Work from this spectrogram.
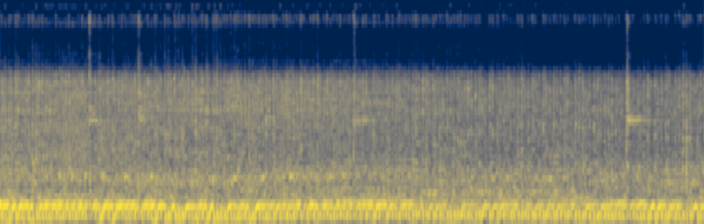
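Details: Farmall H tractor idling with a new proper exhaust pipe, after a carburetor rebuild that stopped a leak, and fresh oil: even, steady low putter with regular exhaust pulses, no misses or knocks; idling smoothly and healthy.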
